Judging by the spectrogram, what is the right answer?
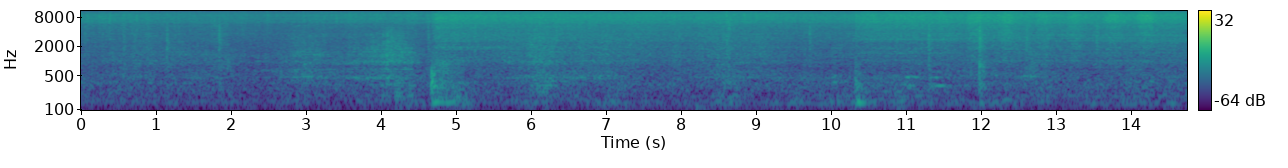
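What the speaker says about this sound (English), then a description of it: "Oh, it's sizzling." Thick steaks sizzle on an outdoor grill grate with a bright, steady hiss that swells as more meat lands on the heat, a couple of sharp taps marking the moments they are placed.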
